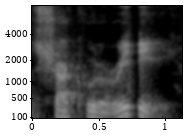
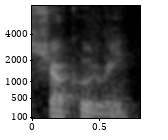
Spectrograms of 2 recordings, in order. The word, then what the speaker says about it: charcuterie: the umbrella hog charcuterie some people pronounce it charcuterie right but it's charcuterie and these processes are processes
